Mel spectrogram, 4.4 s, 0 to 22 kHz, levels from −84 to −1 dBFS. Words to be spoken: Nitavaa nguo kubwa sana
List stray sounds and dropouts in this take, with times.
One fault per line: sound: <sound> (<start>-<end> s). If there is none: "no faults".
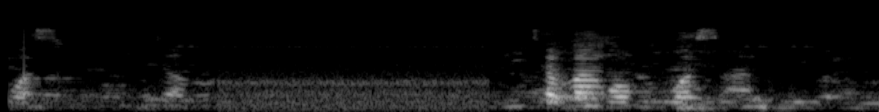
no faults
